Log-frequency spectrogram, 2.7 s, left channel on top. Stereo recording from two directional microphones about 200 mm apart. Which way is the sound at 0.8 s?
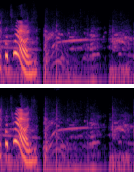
40° right (ahead or behind).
